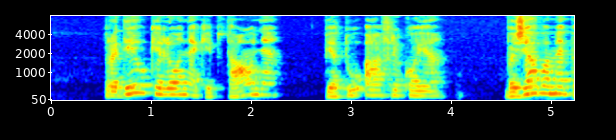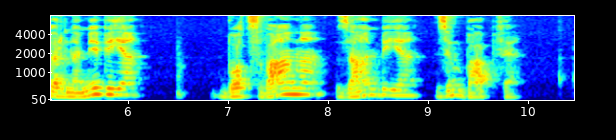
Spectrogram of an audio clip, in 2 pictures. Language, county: Lithuanian, Šiauliai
